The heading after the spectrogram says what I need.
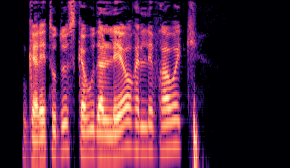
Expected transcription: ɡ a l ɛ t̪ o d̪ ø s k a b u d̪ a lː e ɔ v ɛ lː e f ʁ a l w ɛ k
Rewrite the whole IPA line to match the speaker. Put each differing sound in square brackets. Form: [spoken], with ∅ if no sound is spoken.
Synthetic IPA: ɡ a l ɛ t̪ o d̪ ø s k a [v] u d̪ a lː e ɔ [ʁ] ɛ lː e [v] ʁ a [∅] w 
